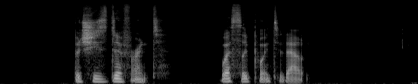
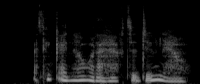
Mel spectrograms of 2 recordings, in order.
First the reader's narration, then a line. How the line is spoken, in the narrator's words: Bailey said quietly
